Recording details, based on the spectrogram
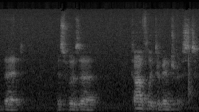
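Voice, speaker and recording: Against noticeable background noise and audible room echo, a man speaks with fairly even intonation. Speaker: small business owner. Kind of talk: speech.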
